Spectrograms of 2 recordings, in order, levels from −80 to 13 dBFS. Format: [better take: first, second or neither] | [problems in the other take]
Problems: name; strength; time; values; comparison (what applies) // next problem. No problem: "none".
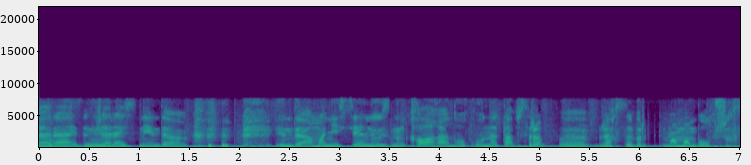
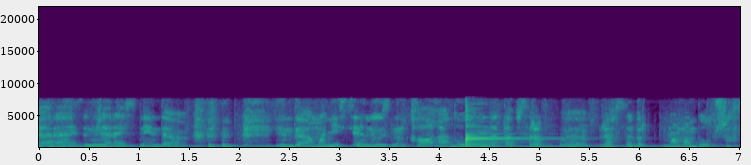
first | background sound (Dishes, pots, and pans); 1 dB above the speech // room echo; dies away in 0.2 s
